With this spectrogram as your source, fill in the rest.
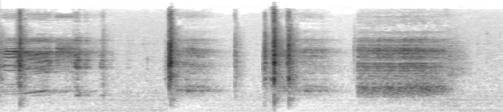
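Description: Ryusoulger Mosa Changer toy blaster firing off a series of sharp electronic shots, with a quick burst of single pops followed by a longer sustained buzzing blast, close and clear with no talking.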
